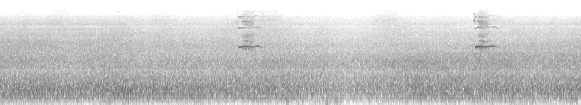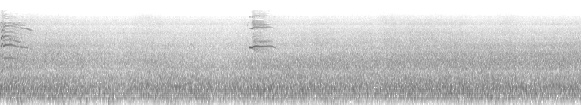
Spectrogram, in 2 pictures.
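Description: Steady rush of surf and wind on the beach, with a bird giving a few short high chirps every few seconds.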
